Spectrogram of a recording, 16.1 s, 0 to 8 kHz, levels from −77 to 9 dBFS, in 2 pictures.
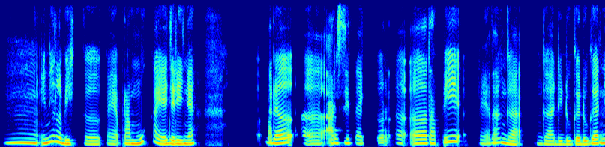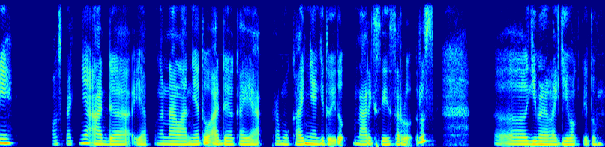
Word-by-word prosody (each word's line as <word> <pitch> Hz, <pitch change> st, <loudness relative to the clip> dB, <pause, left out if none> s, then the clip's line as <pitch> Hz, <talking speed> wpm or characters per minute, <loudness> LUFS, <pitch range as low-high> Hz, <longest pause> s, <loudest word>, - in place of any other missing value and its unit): Mmm, 245 Hz, 0 st, +2 dB
ini 250 Hz, +7 st, +5 dB
lebih 220 Hz, -9 st, +4 dB
ke 180 Hz, -2 st, -4 dB
kayak 185 Hz, -3 st, -5 dB
pramuka 200 Hz, +9 st, +1 dB
ya 195 Hz, -4 st, +5 dB
jadinya, 195 Hz, +1 st, +5 dB, 0.9 s
padahal 235 Hz, -4 st, +4 dB, 0.2 s
heeh, 190 Hz, -1 st, -3 dB
arsitektur 220 Hz, -, -3 dB
heeh, 220 Hz, -1 st, 0 dB
tapi 290 Hz, +9 st, +3 dB, 0.2 s
ternyata 210 Hz, +3 st, -4 dB
enggak 185 Hz, -8 st, +2 dB, 0.2 s
enggak 190 Hz, -2 st, -2 dB
diduga-duga 175 Hz, +2 st, +2 dB
nih, 230 Hz, -1 st, +3 dB, 0.5 s
ospeknya 185 Hz, +4 st, -5 dB
ada 175 Hz, -3 st, 0 dB
ya 85 Hz, -1 st, -3 dB
pengenalannya 175 Hz, -2 st, -2 dB
itu 110 Hz, -, +4 dB
ada 175 Hz, +6 st, 0 dB
kayak 170 Hz, 0 st, -2 dB
pramukanya 180 Hz, +1 st, -1 dB
gitu 180 Hz, 0 st, -2 dB
itu -, -, +1 dB, 0.2 s
menarik 180 Hz, -2 st, -3 dB
sih 165 Hz, -1 st, -1 dB
seru 165 Hz, -2 st, -2 dB
terus 310 Hz, +6 st, +2 dB, 0.8 s
heeh, 185 Hz, 0 st, -1 dB
gimana 175 Hz, -2 st, +1 dB
lagi 165 Hz, -1 st, 0 dB
waktu 170 Hz, 0 st, -6 dB
itu? 170 Hz, -, -5 dB
185 Hz, 140 wpm, -23 LUFS, 175-220 Hz, 0.9 s, ini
